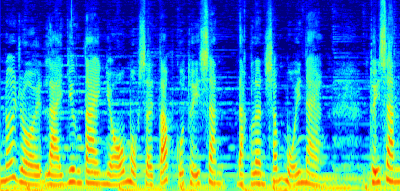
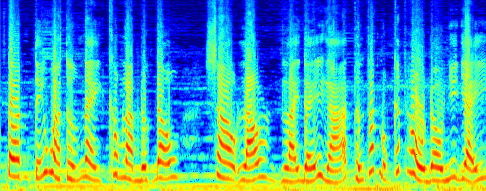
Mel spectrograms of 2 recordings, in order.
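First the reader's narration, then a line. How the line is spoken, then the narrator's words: Shouted. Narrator (Vietnamese): Nàng la lên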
